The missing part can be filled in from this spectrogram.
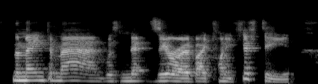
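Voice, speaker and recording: This woman has a bright, sharp tone. She speaks with an Australian accent. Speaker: graduate student activist. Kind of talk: panel talk. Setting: video call. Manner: casual, many fillers.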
